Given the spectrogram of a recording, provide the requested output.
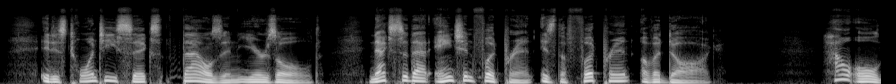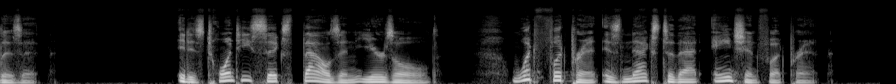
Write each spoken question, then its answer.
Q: What footprint is next to that ancient footprint?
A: The footprint of a dog is next to that ancient footprint.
